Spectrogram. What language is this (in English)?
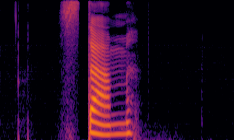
Swedish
